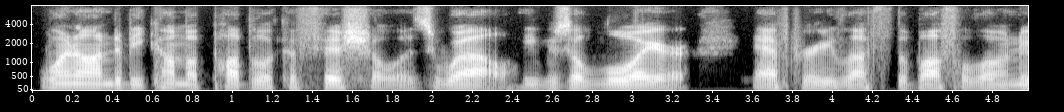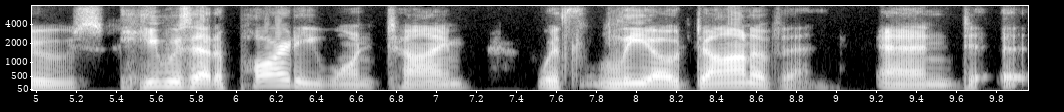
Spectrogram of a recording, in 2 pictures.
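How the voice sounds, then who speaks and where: A man's voice: medium pitch, normal speed, no room sound, lo-fi sound. An American man recounting his investigative reporting conversationally as an interviewed journalist.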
